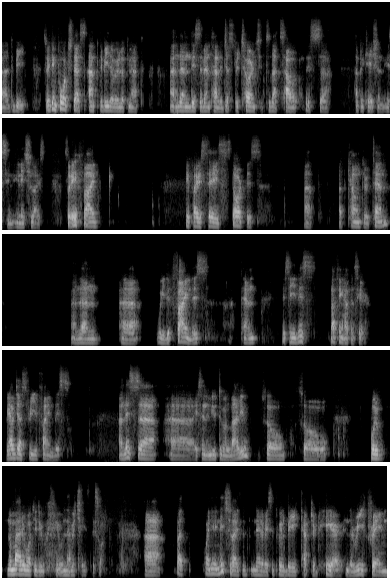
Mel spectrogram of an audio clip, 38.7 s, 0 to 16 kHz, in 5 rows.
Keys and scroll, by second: 12.3-13.6 typing, 18.9 alt+Return.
